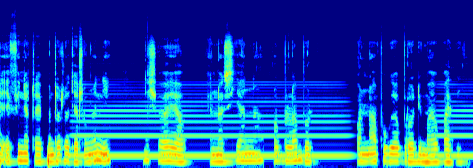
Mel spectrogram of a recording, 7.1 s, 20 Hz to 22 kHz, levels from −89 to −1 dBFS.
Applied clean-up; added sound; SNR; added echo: none; Wind instrument, woodwind instrument; 10 dB; none.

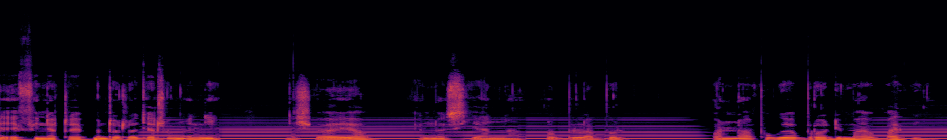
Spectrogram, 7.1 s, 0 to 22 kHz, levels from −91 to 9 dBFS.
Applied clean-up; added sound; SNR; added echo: neural mask model RNNoise.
